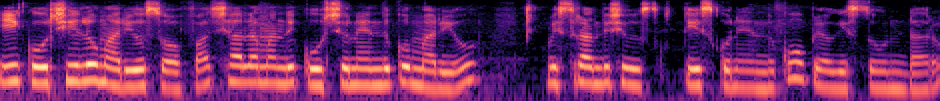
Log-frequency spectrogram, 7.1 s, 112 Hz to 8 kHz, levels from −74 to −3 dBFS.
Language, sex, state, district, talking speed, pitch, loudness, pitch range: Telugu, female, Andhra Pradesh, Krishna, 95 wpm, 225 Hz, -16 LUFS, 205-240 Hz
